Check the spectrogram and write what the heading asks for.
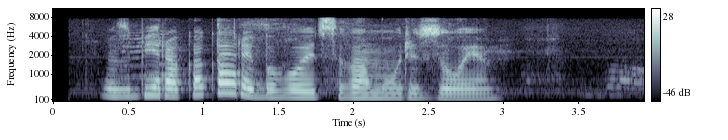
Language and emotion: Russian, neutral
